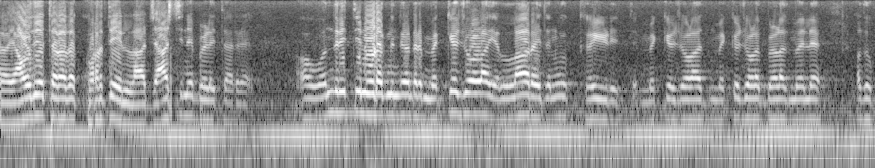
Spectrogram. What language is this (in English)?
Kannada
